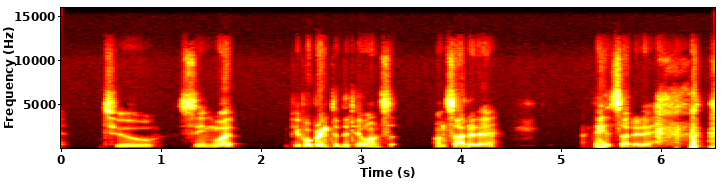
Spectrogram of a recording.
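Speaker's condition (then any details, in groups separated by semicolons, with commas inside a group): No condition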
